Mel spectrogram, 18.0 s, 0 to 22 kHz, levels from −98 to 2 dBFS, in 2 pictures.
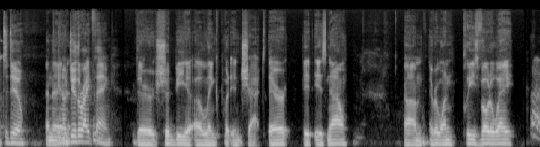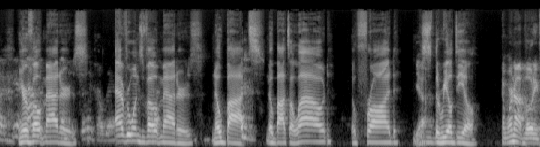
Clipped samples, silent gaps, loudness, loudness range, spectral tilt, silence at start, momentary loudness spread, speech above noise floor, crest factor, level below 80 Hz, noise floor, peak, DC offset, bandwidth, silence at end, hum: under 0.1%; none; -26 LUFS; 2 LU; -4 dB/octave; 0 s; 12 LU; 33 dB; 16 dB; -54 dBFS; -59 dBFS; -12 dBFS; under 0.1%; 17 kHz; 0 s; none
